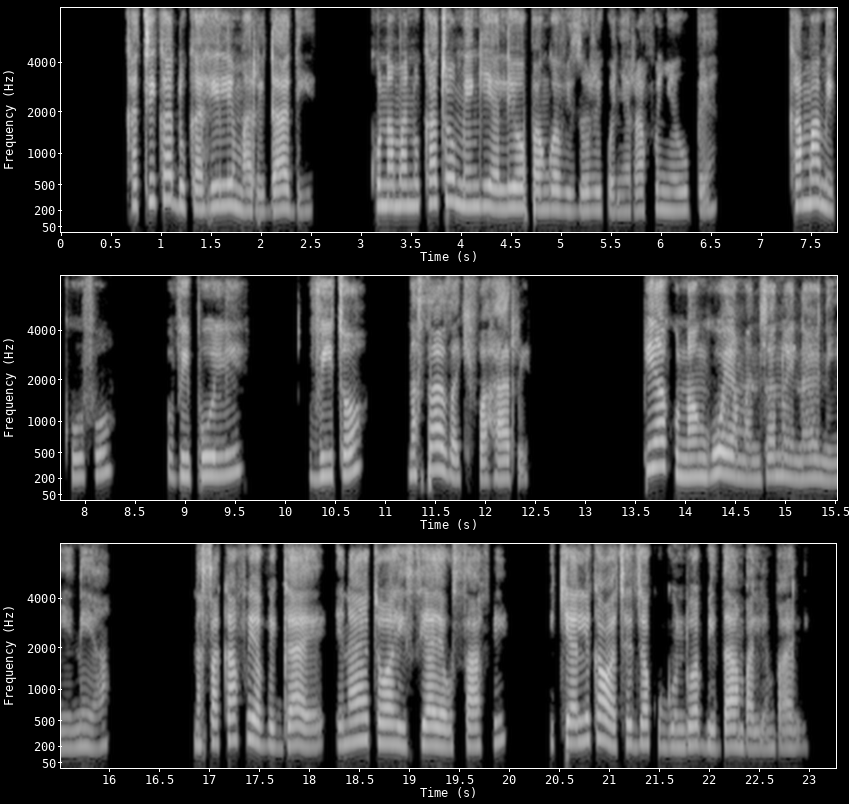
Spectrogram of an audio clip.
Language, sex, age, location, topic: Swahili, female, 18-24, Nairobi, finance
